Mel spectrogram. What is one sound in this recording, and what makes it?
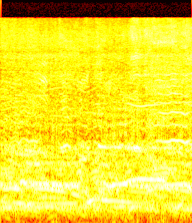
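A man nearby shouts with excitement.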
